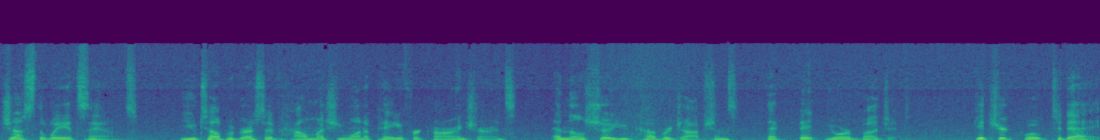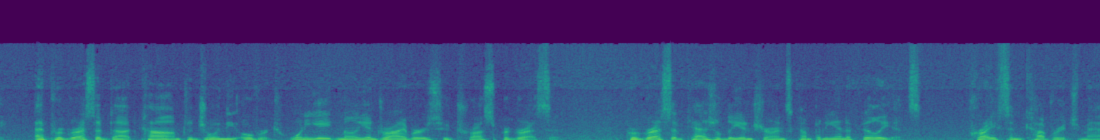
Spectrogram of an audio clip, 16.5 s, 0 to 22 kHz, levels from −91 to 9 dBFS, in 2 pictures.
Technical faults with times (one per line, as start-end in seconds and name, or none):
none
